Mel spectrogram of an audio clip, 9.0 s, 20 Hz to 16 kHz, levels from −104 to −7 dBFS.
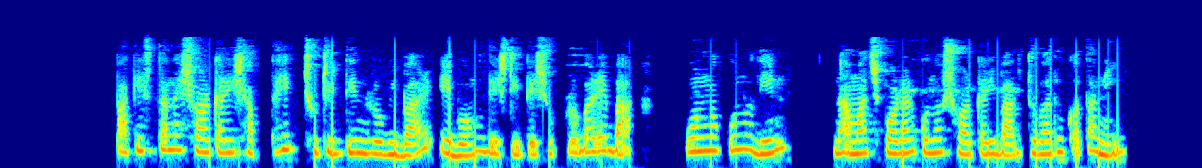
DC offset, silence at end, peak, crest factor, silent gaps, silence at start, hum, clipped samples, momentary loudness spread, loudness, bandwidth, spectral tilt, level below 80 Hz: under 0.1%; 0.55 s; -18 dBFS; 18 dB; 1.96-2.03 s, 4.90-5.14 s, 5.94-6.25 s; 0.85 s; none; under 0.1%; 6 LU; -35 LUFS; 7.6 kHz; -3.5 dB/octave; -68 dBFS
